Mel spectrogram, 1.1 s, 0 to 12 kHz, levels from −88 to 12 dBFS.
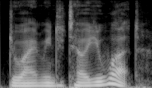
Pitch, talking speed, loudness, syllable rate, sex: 115 Hz, 365 wpm, -13 LUFS, 6.9 syllables/s, male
